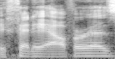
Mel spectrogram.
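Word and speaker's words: Fede Álvarez: up for the movie in front of me fedy Alvarez is how you say his name yes director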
